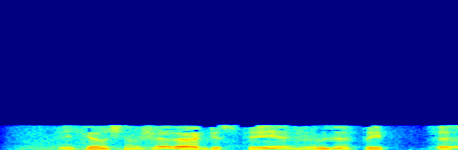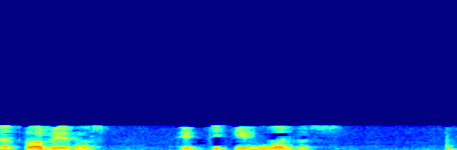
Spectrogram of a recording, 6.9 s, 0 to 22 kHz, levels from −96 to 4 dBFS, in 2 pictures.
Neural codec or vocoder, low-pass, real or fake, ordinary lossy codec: codec, 44.1 kHz, 1.7 kbps, Pupu-Codec; 3.6 kHz; fake; MP3, 16 kbps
